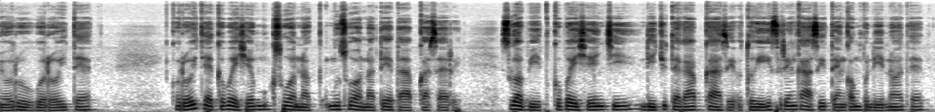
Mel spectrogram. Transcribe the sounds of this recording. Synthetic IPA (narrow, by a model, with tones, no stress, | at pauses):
o˨ɾu˦˨ko˨ɾʔo˨˦i˦tɛ˦t̚ | ko˨ɾo˨˦i˦tɛ˨t̚ko˦pa˦i˨ʃe˦m˦sɔ˦n˨mu˦swɔ˦na˨te˦ta˨p̚ka˨sa˨ɾi˨ | si˦kɔ˦pi˨tko˦pa˦i˨ʃe˦ɲt͡ʃi˦ndi˨t͡ʃu˦tɛ˨ka˦p̚ka˨si˨o̰˨to˨ki˨ki˦si˦ɾe˦ŋka˦˨si˦tɛ˨ŋɡɔ˦mbu˨ni˨nɔ˦tɛ˦t̚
